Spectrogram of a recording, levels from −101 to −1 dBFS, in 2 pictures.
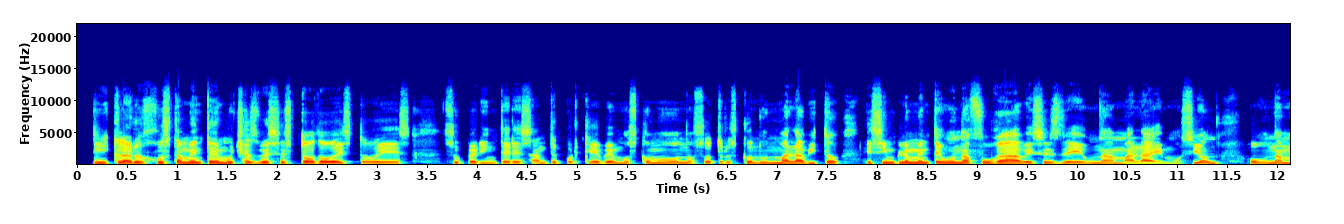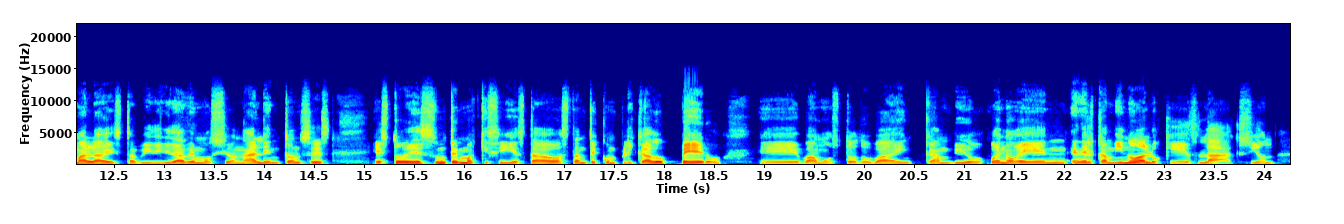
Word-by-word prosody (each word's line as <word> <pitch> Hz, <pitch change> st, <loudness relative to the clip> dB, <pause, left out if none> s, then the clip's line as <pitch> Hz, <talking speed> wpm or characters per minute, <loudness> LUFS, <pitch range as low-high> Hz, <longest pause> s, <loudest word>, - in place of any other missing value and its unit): Sí, 115 Hz, +2 st, +2 dB
claro. 120 Hz, 0 st, +4 dB
Justamente 120 Hz, +3 st, +3 dB
muchas 125 Hz, -1 st, +1 dB
veces 115 Hz, +2 st, -1 dB
todo 115 Hz, -1 st, +6 dB
esto 115 Hz, +1 st, -2 dB
es 115 Hz, 0 st, -3 dB, 0.3 s
superinteresante, 105 Hz, +3 st, -4 dB
porque 115 Hz, -1 st, -4 dB
vemos 115 Hz, +3 st, -2 dB
cómo 120 Hz, 0 st, -2 dB
nosotros 120 Hz, +2 st, -5 dB
con 110 Hz, -3 st, -2 dB
un 115 Hz, +1 st, -1 dB
mal 115 Hz, 0 st, +3 dB
hábito, 120 Hz, +4 st, +1 dB, 0.2 s
es 120 Hz, -, -4 dB
simplemente 120 Hz, -1 st, +3 dB
una 120 Hz, 0 st, +4 dB
fuga, 120 Hz, 0 st, +3 dB
a 105 Hz, -, +5 dB
veces 115 Hz, +3 st, -2 dB
de 100 Hz, -2 st, 0 dB
una 115 Hz, +2 st, -4 dB
mala 110 Hz, 0 st, -2 dB
emoción 105 Hz, -, -4 dB, 0.3 s
o 110 Hz, -, -1 dB
una 110 Hz, +2 st, -2 dB
mala 110 Hz, 0 st, +3 dB
estabilidad 105 Hz, +1 st, -2 dB
emocional. 110 Hz, +2 st, -2 dB
Entonces, 110 Hz, +3 st, -2 dB, 0.4 s
esto 145 Hz, -1 st, +3 dB
es 140 Hz, 0 st, +3 dB
un 140 Hz, -1 st, +3 dB
tema 135 Hz, 0 st, +4 dB
que -, -, -12 dB
sí 105 Hz, -1 st, -4 dB
está 105 Hz, +1 st, -1 dB
bastante 110 Hz, +1 st, -2 dB
complicado. 110 Hz, +8 st, +1 dB
Pero, 140 Hz, +10 st, +4 dB, 0.4 s
eh, 100 Hz, 0 st, -6 dB
vamos, 105 Hz, -2 st, -5 dB
todo 115 Hz, +1 st, -6 dB
va 125 Hz, 0 st, -1 dB
en 125 Hz, -1 st, -8 dB
cambio 125 Hz, +2 st, -4 dB
Bueno, 130 Hz, -4 st, 0 dB
en 115 Hz, 0 st, -1 dB
en 125 Hz, -3 st, 0 dB
el 115 Hz, -3 st, +1 dB
camino 115 Hz, +9 st, +3 dB
a -, -, +7 dB
lo 110 Hz, -3 st, -3 dB
que 110 Hz, +1 st, -8 dB
es 115 Hz, -, -13 dB
la 125 Hz, -2 st, -2 dB
acción. 125 Hz, -1 st, -10 dB
115 Hz, 150 wpm, -23 LUFS, 110-125 Hz, 0.4 s, a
